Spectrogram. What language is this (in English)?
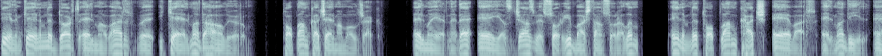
Turkish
